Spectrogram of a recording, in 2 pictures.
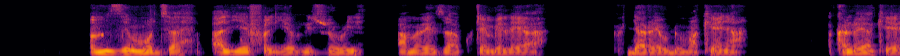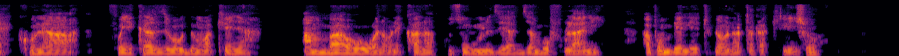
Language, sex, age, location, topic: Swahili, male, 36-49, Nakuru, government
